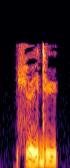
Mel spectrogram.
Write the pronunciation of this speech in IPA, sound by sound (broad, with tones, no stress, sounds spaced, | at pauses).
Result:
ç ø˨˩˦ i̯ d y˨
